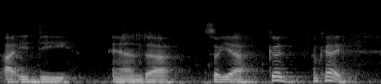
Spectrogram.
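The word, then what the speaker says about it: ᾍδῃ: You have all these vowels, and in the case of aidi, which means Hades, you do that iota, you do pronounce it aidi, and so yeah, good.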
